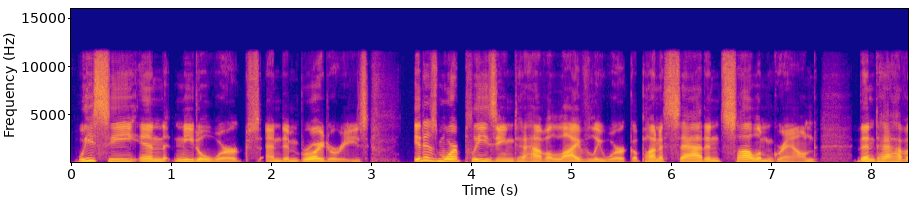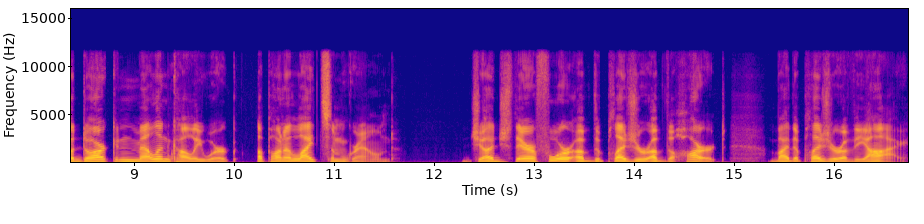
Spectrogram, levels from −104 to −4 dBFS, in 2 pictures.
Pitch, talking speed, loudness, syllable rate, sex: 140 Hz, 170 wpm, -19 LUFS, 4.9 syllables/s, male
